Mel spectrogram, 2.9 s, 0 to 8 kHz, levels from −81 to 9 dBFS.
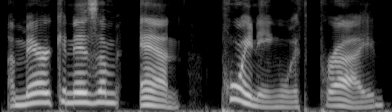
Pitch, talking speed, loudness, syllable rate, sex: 205 Hz, 100 wpm, -18 LUFS, 4.6 syllables/s, female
